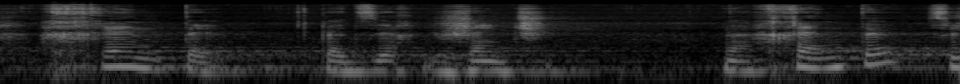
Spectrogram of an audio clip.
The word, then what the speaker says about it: gente: Assim nós pronunciaremos gente, quer dizer gente.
